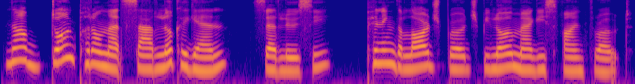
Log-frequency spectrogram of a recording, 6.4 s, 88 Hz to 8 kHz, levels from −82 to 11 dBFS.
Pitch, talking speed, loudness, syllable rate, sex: 220 Hz, 170 wpm, -17 LUFS, 4.2 syllables/s, female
